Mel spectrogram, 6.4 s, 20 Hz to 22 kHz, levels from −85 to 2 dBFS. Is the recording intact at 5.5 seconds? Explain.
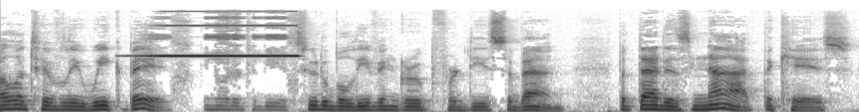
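Yes, at 5.5 seconds the audio is intact, with no dropout, click, distortion or other fault at that moment.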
